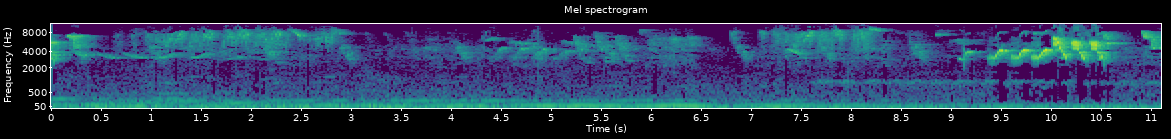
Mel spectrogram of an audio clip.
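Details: Double-collared seedeater performing the two-note "tui tui" song style: scattered high chirps and slurred whistles at moderate volume, quieter stretches in the middle, then a loud bright rapid burst near the end; faint low hum underneath.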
